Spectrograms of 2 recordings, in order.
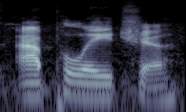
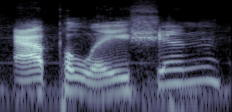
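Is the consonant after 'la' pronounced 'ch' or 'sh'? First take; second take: ch; sh. First: The consonant after 'la' is a 'ch' sound. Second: The consonant after 'la' is a 'sh' sound. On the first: The speaker calls it right. "it's not the the sh sound, it's more of a ch" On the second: The speaker calls it wrong. "I thought it was like Appalachian"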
